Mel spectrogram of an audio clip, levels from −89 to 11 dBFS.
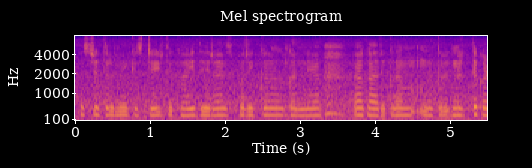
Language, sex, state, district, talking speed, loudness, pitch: Hindi, female, Goa, North and South Goa, 185 wpm, -24 LUFS, 235 Hz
